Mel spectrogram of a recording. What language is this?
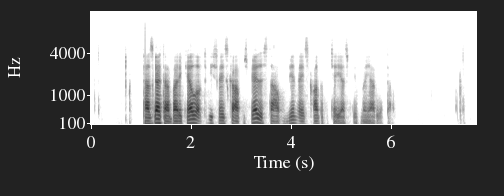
Latvian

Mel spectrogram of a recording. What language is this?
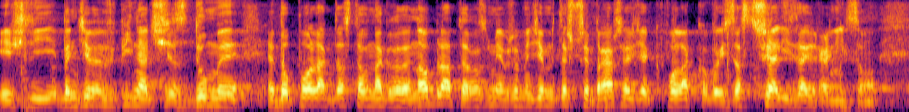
Polish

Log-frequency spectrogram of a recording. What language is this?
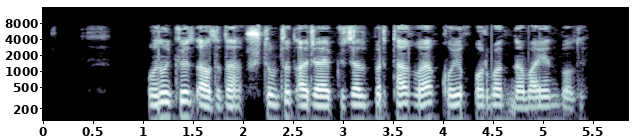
Uyghur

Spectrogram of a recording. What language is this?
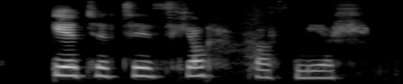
Icelandic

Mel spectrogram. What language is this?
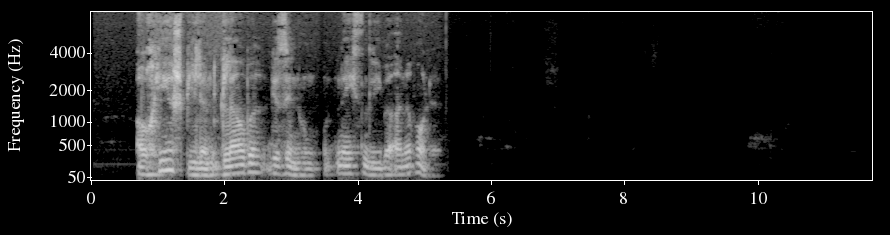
German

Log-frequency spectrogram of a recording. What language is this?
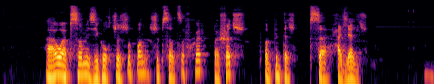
Kabardian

